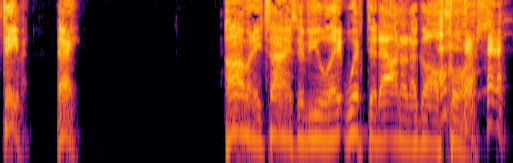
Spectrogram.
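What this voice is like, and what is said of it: Imitates another person's voice. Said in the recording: “Good impression, by the way.”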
